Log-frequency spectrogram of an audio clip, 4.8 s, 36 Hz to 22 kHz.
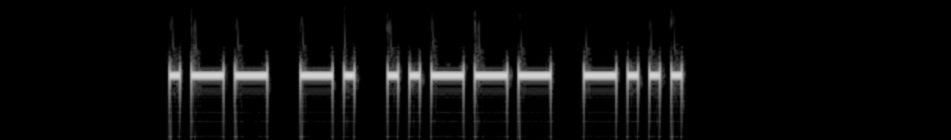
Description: Morse code, heard as a keyed tone, about 22 wpm, 700 Hz. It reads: WN2B
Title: USA Call Signs - 4 Characters - Repeated 3x - 22wpm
